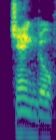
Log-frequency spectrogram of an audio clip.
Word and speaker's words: Kjango: It's your boy, Kjango. If you didn't know, the K is silent.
